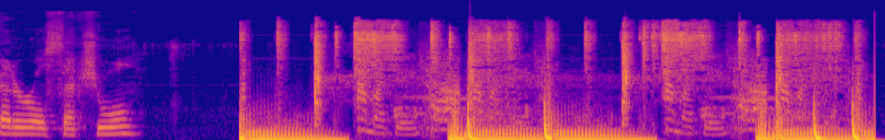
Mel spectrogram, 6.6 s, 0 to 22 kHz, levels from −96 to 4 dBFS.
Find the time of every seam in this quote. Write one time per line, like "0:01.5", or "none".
none

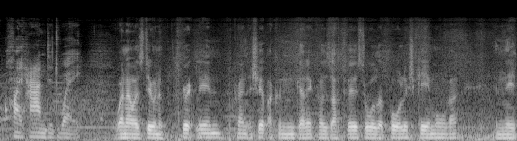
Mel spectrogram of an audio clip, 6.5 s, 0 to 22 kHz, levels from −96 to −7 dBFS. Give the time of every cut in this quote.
0:01.3
0:02.1

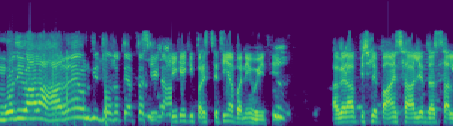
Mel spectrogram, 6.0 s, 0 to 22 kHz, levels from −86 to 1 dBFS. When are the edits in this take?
0:02.3

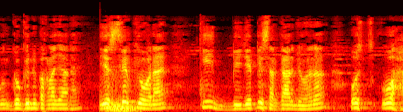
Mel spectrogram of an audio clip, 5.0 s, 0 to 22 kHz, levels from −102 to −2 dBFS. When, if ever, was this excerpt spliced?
0:01.2

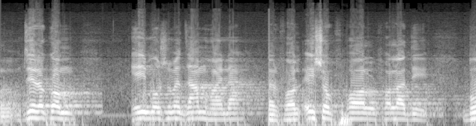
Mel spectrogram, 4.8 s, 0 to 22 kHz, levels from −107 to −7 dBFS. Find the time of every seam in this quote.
0:00.9
0:02.7

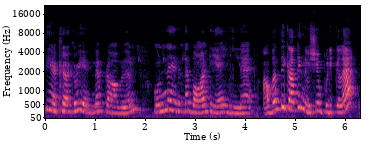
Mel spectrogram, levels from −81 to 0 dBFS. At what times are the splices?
0:04.2

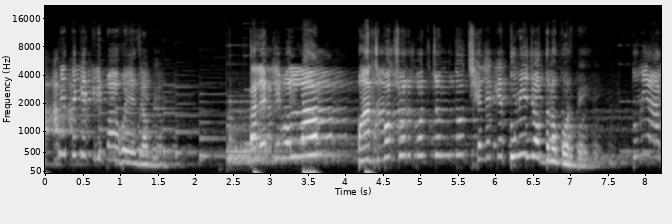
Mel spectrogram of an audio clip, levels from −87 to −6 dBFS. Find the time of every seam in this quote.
0:02.4

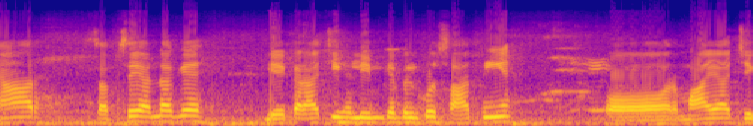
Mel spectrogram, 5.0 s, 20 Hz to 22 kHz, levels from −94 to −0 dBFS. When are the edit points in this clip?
none

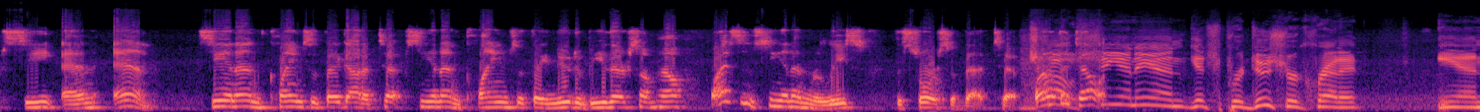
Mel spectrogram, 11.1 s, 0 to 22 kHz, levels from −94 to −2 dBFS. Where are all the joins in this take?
0:07.7

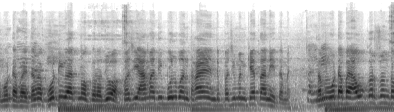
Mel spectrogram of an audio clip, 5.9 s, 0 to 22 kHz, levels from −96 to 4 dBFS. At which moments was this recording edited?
none

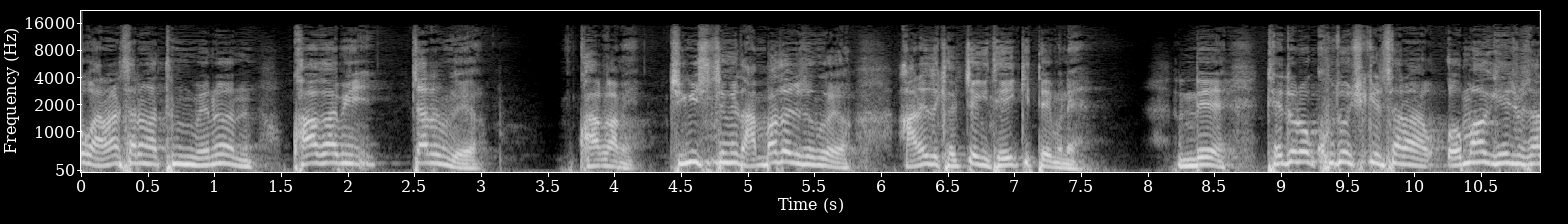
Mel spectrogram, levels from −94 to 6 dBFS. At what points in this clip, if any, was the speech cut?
0:06.8

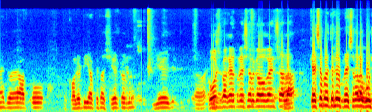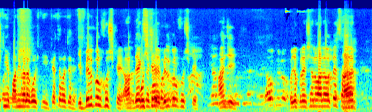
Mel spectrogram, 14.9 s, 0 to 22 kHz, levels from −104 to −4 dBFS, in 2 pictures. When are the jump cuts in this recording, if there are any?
none

